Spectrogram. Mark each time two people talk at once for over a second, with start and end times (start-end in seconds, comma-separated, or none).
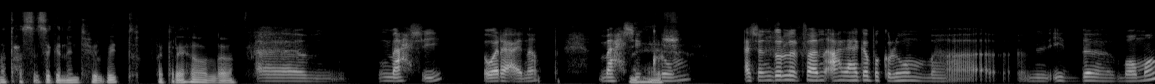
none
